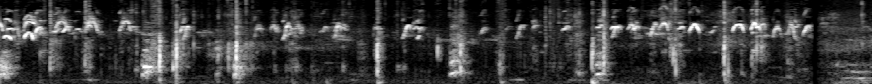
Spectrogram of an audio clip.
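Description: Newly hatched Heavy Cochin and Polish chicks peeping rapidly and continuously, their high chirps overlapping, with the mother hen clucking now and then.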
